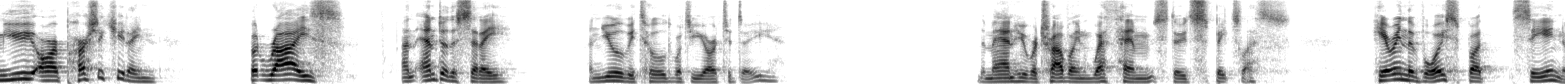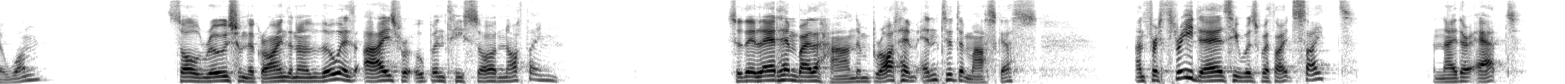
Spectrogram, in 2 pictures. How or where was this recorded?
large echoing room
